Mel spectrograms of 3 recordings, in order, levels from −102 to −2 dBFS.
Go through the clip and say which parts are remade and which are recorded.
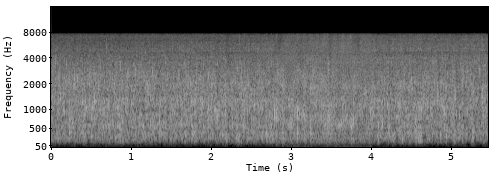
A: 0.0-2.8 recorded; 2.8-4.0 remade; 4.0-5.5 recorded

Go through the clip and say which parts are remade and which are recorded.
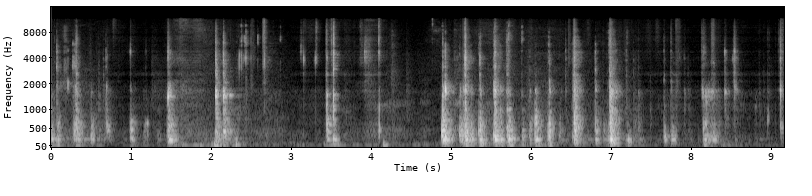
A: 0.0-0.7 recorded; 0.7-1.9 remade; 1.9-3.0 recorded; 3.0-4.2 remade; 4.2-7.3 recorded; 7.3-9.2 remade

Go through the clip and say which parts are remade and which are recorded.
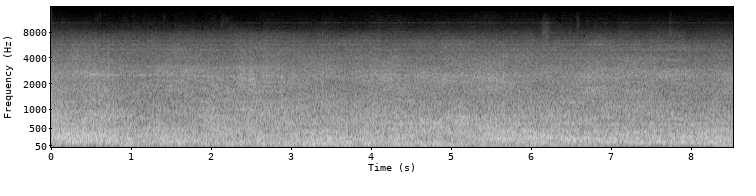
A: 0.0-0.5 remade; 0.5-2.3 recorded; 2.3-6.3 remade; 6.3-6.9 recorded; 6.9-8.5 remade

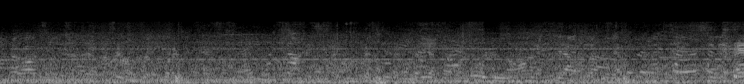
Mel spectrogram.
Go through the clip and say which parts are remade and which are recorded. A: 0.0-1.0 recorded; 1.0-1.9 remade; 1.9-4.6 recorded; 4.6-5.4 remade; 5.4-7.4 recorded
